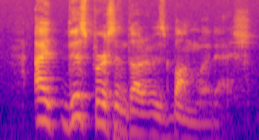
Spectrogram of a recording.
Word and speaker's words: Bangladesh: Oh, like bang bang. Bang. Yeah, bang. Like okay, it's spelled B-A-N-G.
